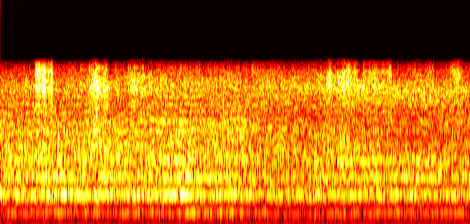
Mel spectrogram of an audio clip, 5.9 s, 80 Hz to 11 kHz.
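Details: Many bees working huge cactus flowers after the June 22, 2013 Super-Full Moon, giving a loud continuous buzzing drone with brief higher whines as individual bees pass close.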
